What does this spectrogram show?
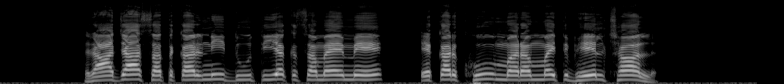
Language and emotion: Maithili, neutral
